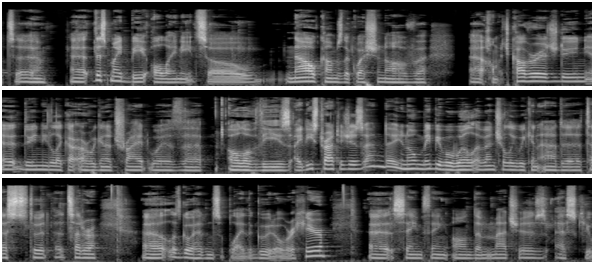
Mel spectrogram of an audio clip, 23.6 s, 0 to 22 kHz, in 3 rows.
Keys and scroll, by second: 0.8 ctrl+s, 1.7 super+c, 2.3 ctrl+s, 3.0 ctrl+s, 4.5 super+v, 14.7 super+c, 16.1 super+v, 20.6 ctrl+s, 22.0 super+c, 23.4 super+v.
